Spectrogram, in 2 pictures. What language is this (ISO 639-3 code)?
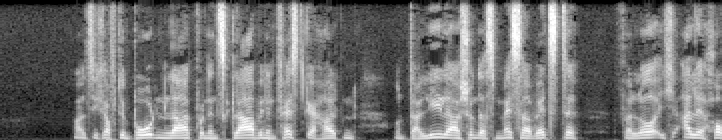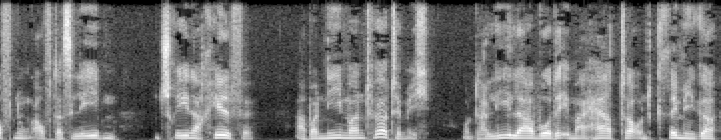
deu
